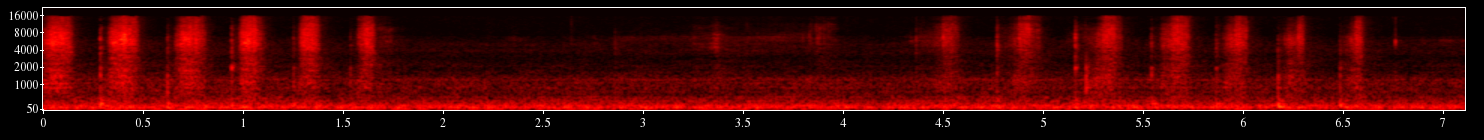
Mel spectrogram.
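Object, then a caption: Leather sandal sole. A glue brush sweeps glue across the thick, solid leather sole of a sandal held in the hand. Quick, bright bristly swishes come in two runs of strokes with a quieter, softer stretch between them. A steady low hum sits underneath throughout.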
